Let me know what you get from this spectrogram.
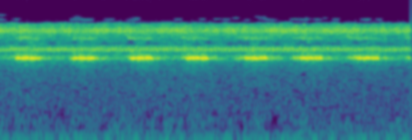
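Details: Crickets calling at night with wind blowing: short, even chirps at a steady pace, roughly two a second, about eight in all, over a continuous high shimmering hiss of many other insects.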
